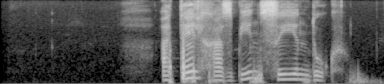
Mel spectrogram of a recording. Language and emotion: Russian, neutral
